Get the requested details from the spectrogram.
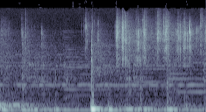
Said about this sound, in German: Okay, ähm, würfelt mal ihr oben auf Action und Stunt, um denen zu entgehen.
